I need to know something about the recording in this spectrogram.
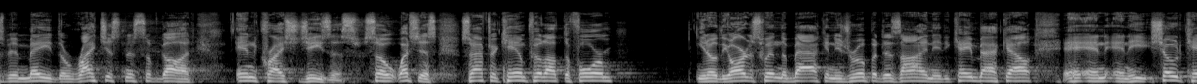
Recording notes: Was recorded on Sunday, November 17, 2019, during service at The Anchor Church in Rockport, Maine.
